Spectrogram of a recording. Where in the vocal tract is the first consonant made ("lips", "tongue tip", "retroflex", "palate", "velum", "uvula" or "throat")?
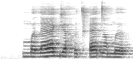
lips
